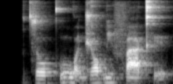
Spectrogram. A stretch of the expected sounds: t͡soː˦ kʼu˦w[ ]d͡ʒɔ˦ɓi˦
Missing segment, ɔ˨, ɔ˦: ɔ˨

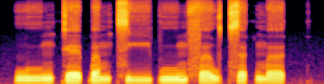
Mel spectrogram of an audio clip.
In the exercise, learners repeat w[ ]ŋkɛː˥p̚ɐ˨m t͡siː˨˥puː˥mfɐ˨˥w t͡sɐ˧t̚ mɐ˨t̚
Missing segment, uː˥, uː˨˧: uː˨˧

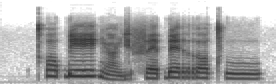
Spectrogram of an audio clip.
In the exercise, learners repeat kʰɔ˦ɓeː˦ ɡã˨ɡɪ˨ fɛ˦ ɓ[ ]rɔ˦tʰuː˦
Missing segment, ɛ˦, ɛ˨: ɛ˦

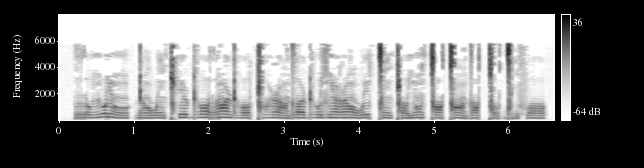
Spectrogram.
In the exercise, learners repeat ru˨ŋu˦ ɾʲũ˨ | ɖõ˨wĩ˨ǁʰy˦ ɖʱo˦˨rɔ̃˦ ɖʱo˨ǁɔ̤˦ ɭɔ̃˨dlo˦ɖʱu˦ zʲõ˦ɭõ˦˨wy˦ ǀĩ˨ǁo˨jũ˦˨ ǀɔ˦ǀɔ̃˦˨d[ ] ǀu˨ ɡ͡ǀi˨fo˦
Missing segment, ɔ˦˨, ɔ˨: ɔ˦˨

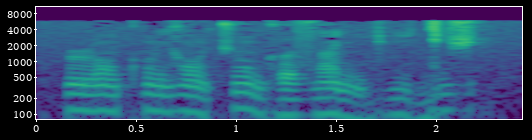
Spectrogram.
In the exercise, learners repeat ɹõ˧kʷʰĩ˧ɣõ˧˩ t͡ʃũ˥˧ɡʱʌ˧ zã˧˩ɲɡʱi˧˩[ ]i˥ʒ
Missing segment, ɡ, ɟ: ɟ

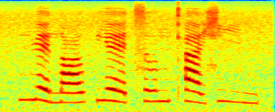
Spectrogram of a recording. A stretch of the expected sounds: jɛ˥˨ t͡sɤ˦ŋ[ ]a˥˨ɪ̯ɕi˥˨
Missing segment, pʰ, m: pʰ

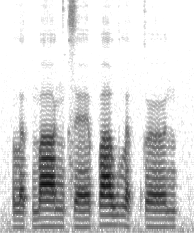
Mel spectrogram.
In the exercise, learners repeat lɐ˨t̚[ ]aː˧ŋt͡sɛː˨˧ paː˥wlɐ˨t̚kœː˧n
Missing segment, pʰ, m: m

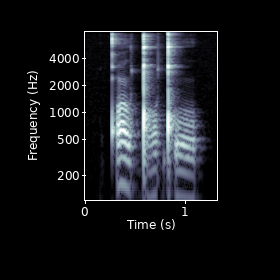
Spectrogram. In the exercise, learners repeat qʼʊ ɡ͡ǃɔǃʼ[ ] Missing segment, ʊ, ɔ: ʊ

